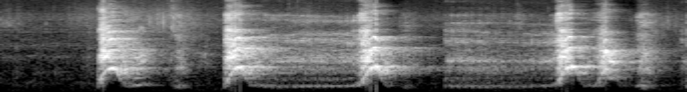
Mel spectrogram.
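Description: Small Pomeranian barking sharply about five times, with a low growl held between the barks, as the dogs square off.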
